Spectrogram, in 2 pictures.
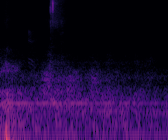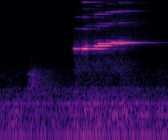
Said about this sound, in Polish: I właśnie usłyszeliśmy dźwięk tej klimatyzacji wszystkich trzech urządzeń wewnętrznych, czyli w salonie, w sypialni i w gabinecie.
